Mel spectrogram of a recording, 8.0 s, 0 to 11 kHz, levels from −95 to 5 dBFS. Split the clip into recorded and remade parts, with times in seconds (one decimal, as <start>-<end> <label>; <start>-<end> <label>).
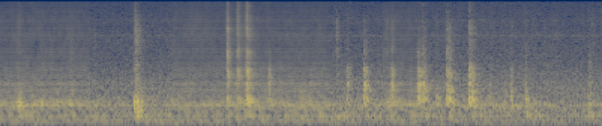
0.0-1.2 remade; 1.2-2.3 recorded; 2.3-4.4 remade; 4.4-5.1 recorded; 5.1-5.6 remade; 5.6-8.0 recorded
